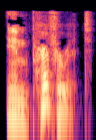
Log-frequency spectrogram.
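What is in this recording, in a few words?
"imperforate", British English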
